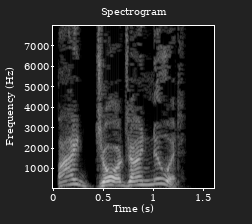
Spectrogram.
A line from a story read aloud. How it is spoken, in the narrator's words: exclaiming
